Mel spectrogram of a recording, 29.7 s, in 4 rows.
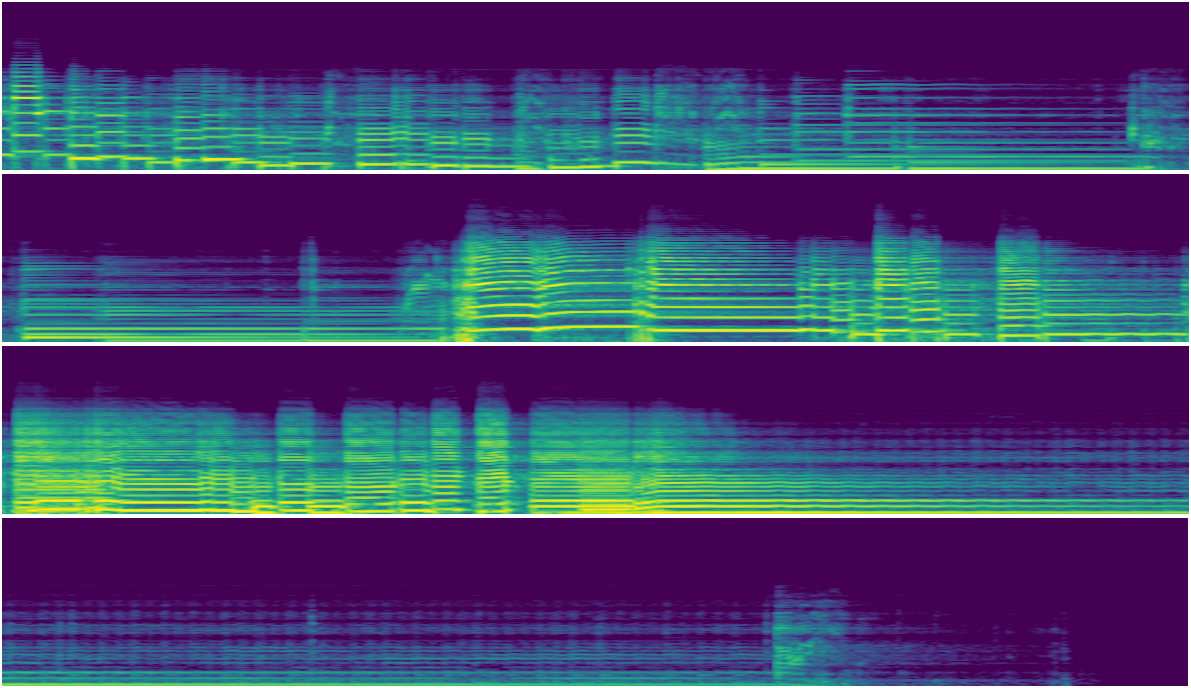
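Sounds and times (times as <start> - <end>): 
1966 Gibson ES-335 semi hollow all maple electric guitar: 0.0 - 27.8.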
